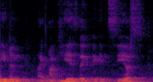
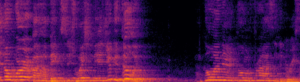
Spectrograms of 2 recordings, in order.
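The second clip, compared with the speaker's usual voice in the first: much higher, hyped encouragement; mock pep talk; 7 semitones higher, 4 dB louder than usual. Wife hyping up her husband before work, high mock pep talk. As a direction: pump him up like a coach.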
